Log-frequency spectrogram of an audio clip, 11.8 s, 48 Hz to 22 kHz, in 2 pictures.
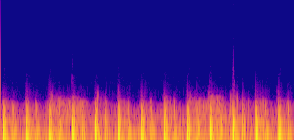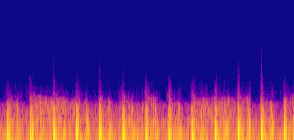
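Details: Fast, regular, pounding heartbeat of a 31-year-old male after exercise, slowing from about 150 to 130 bpm; sinus tachycardia with breath sounds, recorded with a lapel mic and small ceramic bowl.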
